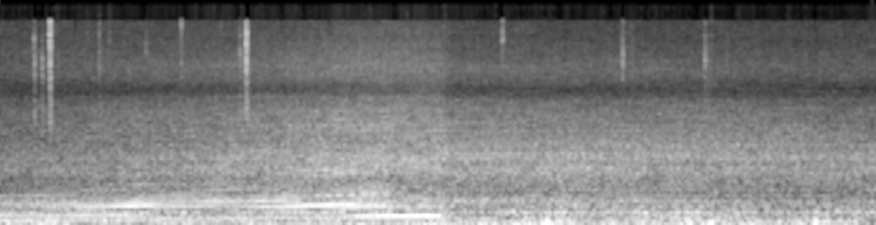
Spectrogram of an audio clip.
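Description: A Lamborghini cruises casually in strada mode, its engine a steady low drone heard from inside the cabin, with a rising whine that fades midway, plus road rumble and faint ticks.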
